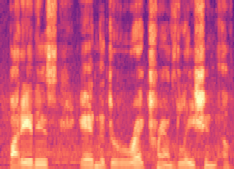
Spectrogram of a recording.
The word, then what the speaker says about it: Paredes: it's uh well okay in english i guess some people will pronounce it as paredes it's actually paredes and the direct translation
